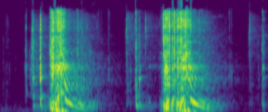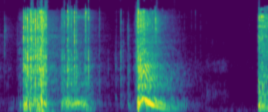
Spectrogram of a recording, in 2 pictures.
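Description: An impact wrench whirs and rattles loudly in short bursts.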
